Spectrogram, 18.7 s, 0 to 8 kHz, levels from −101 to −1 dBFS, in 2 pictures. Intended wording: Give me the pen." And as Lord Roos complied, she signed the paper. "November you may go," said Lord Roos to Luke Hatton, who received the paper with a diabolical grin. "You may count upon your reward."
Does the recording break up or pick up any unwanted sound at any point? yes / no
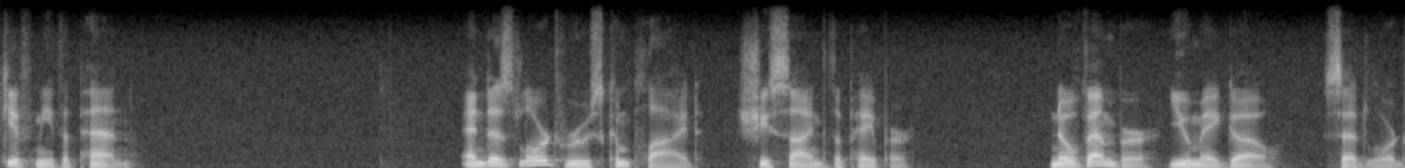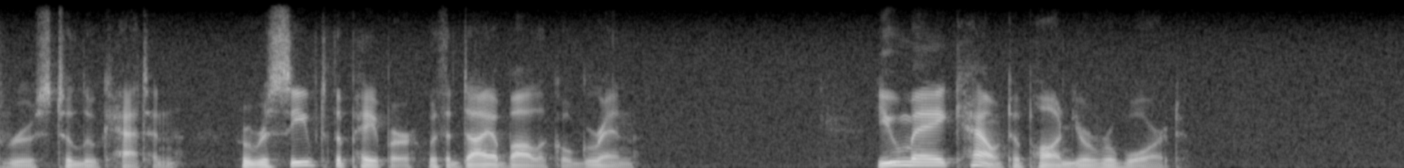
no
